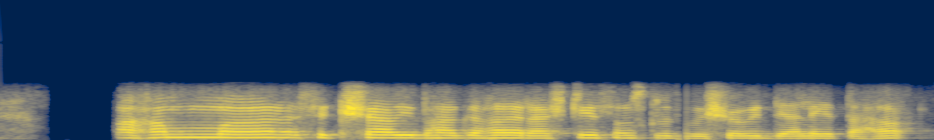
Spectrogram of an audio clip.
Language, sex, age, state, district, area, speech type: Sanskrit, female, 30-45, Tamil Nadu, Chennai, urban, conversation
